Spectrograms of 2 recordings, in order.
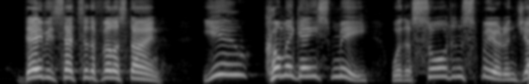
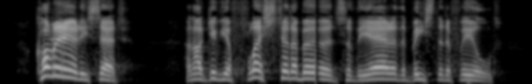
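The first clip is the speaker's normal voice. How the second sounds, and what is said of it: Put-on Scottish accent. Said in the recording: “Almost like in a Scottish accent.”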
